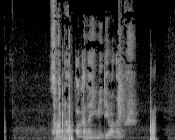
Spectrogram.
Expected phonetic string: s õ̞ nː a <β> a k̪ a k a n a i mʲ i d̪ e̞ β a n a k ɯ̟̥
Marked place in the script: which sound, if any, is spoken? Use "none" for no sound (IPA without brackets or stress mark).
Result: none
